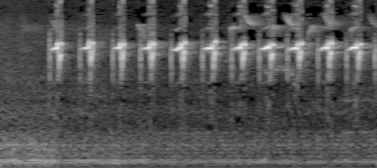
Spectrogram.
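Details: Plain prinia song beginning after a quiet half second, then a regular train of about thirteen high, buzzy clicking notes delivered several times per second.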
